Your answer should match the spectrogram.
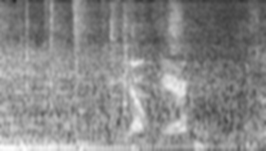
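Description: Electric bass guitar: a low played note rings on and fades out after a run of notes, and men's voices come in about a second in.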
